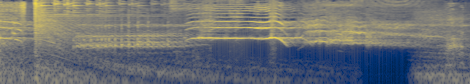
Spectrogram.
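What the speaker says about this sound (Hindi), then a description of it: "आप चिल्ला क्यों रही है?" Someone shouts loudly in a Hindi drama scene, her voice rising into a sustained, strained cry in the middle, with a couple of sharp bangs nearby and a noisy room behind her.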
